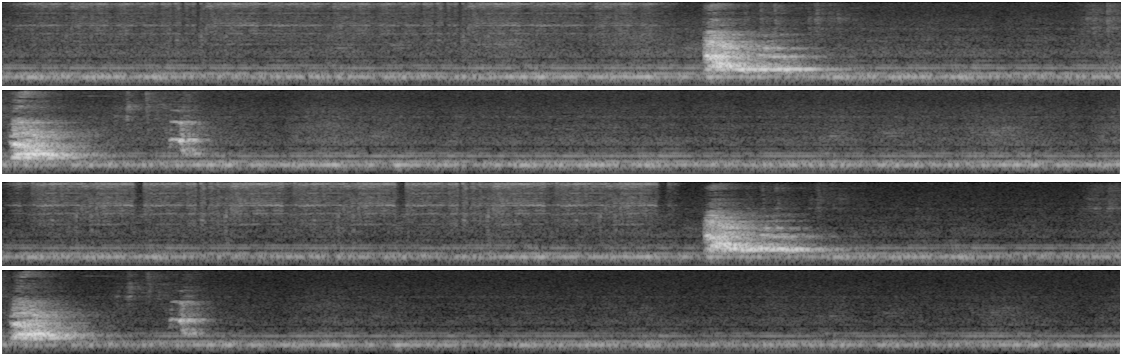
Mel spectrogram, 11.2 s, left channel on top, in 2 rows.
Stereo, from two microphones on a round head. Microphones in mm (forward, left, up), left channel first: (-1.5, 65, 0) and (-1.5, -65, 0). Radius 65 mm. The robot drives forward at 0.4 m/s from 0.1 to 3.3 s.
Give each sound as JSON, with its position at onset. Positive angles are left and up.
{"t": 3.5, "sound": "a dog barking", "side_deg": 70, "distance_m": 2.5}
